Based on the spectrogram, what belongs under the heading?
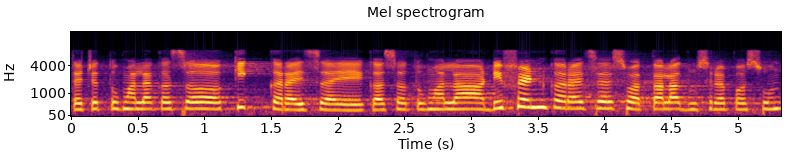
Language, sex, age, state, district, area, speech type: Marathi, female, 30-45, Maharashtra, Buldhana, rural, spontaneous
